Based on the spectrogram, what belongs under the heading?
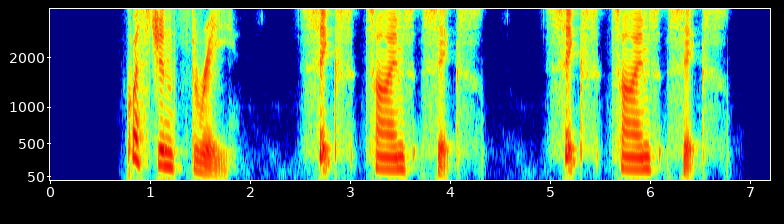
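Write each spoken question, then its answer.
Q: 6 times 6. 6 times 6.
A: 36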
